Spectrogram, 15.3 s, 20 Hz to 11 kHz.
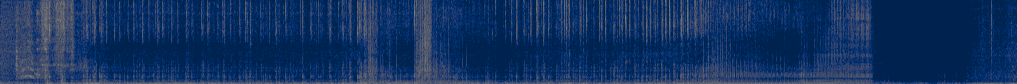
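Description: Pontiac GTO convertible's V8 engine and exhaust under hard acceleration, the pitch climbing as it revs up through the gears. Near the end the sound drops off sharply for a moment, then comes back loud.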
